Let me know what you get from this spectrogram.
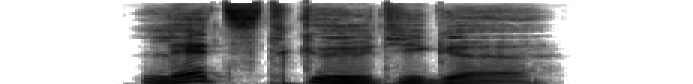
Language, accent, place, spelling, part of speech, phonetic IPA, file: German, Germany, Berlin, letztgültige, adjective, [ˈlɛt͡stˌɡʏltɪɡə], De-letztgültige.ogg
- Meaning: inflection of letztgültig: 1. strong/mixed nominative/accusative feminine singular 2. strong nominative/accusative plural 3. weak nominative all-gender singular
